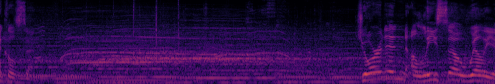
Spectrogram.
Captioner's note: congregation cheering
